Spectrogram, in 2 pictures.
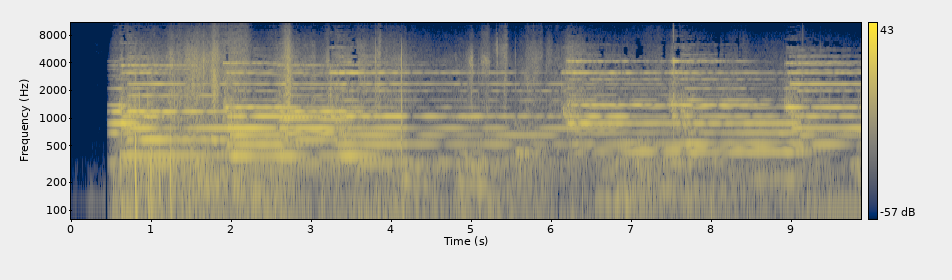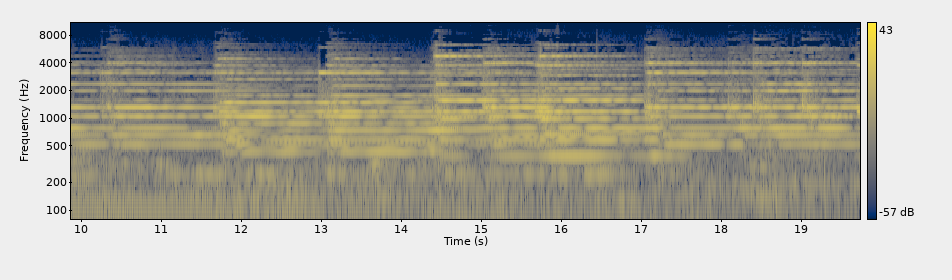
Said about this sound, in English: each person holds a bell, two bells actually, and they are correspond. They're built to a note. And they don't quite get the whole pentatonic scale, but you're going to get the drift of it when you listen to it. So here we have bell choir rehearsal.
